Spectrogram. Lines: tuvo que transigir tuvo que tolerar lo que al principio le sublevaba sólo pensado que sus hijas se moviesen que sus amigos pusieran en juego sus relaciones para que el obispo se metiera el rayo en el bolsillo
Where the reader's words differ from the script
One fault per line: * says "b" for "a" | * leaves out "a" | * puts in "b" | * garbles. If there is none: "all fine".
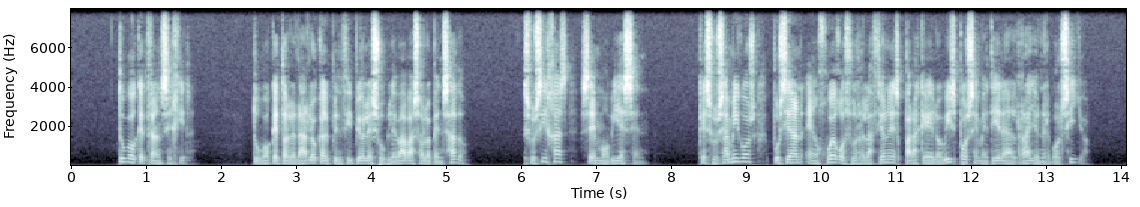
* leaves out "que"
